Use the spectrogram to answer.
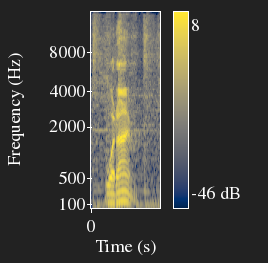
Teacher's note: the T at the end of what is pronounced as an American T, D sound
